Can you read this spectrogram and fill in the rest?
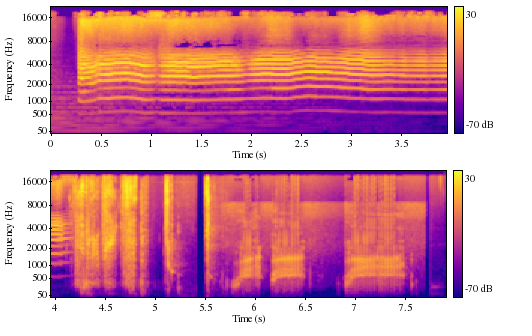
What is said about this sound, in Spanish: Ay, perdón, hijito, es que pasó una mosca.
